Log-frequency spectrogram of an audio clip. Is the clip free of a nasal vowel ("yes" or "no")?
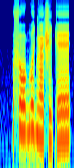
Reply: no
